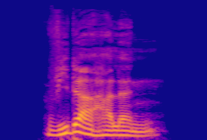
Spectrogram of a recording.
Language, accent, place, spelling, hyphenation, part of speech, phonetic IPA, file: German, Germany, Berlin, widerhallen, wi‧der‧hal‧len, verb, [ˈviːdɐˌhalən], De-widerhallen.ogg
- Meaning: to echo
